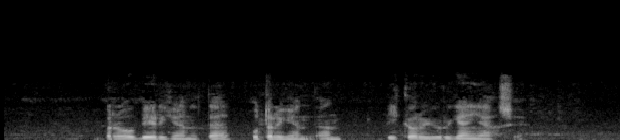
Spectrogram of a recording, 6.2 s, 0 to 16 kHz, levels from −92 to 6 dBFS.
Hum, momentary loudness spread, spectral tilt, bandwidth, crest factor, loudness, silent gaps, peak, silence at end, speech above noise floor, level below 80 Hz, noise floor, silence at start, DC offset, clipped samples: none; 12 LU; -7 dB/octave; 7.4 kHz; 22 dB; -27 LUFS; none; -6 dBFS; 1 s; 36 dB; -60 dBFS; -62 dBFS; 1.05 s; under 0.1%; under 0.1%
